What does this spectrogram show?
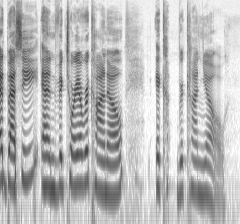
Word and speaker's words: Recano: Recano, right?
